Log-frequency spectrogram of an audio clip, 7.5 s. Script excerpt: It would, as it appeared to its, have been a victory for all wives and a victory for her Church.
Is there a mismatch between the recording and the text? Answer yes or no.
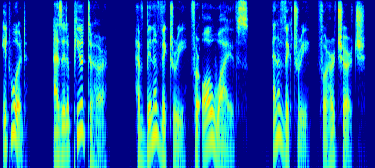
yes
